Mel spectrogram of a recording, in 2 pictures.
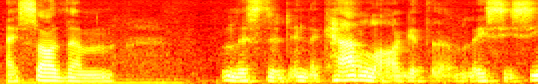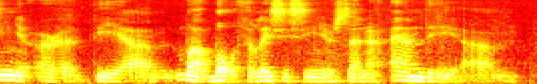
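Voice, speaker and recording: An older woman recalls things at her own pace, and her voice has a gravelly rasp. She wanders through her story and stops often to find her words. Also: very deep voice, fairly even intonation, normal speed. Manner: hesitant, rambling storytelling with many fillers. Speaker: event coordinator. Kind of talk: casual interview talk.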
